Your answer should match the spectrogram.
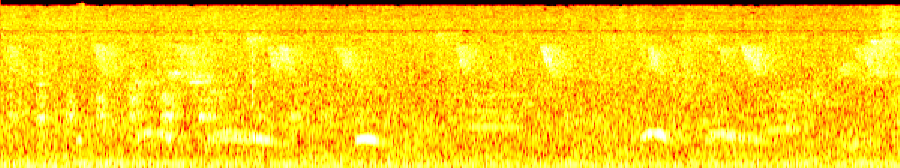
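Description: Birds calling in the background: short, high, falling chirps about every half second, with a few lower calls that rise and fall. A steady low hum runs underneath.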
